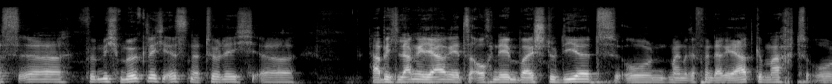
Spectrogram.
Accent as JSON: {"language": "German", "town": "Hagen", "region": "North Rhine-Westphalia", "country": "Germany", "lives_now": "Münster, Germany", "said": "Ich bin 31 Jahre alt. Ich komme ursprünglich aus Hagen und jetzt wohne ich seit 3 Jahren in Münster."}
